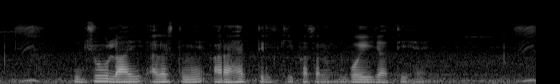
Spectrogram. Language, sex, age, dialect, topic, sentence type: Hindi, male, 46-50, Awadhi Bundeli, agriculture, question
